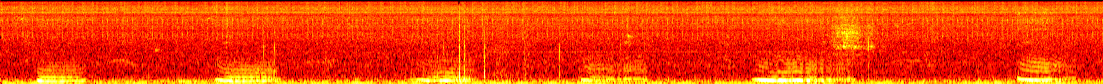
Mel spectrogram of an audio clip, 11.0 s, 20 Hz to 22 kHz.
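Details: A male Scottish Fold cat, born in 2017, snoring while asleep like a middle-aged man: six low, rough, harmonic snores of about half a second each, spaced every one and a half to two and a half seconds over a steady low hum.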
